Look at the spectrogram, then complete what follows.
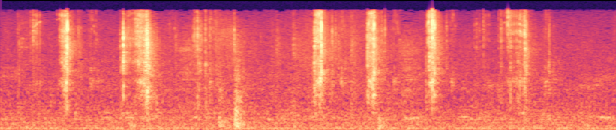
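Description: Scissors snipping through the thin black material of a floppy disk, cutting it into pieces: about eight separate sharp snips at uneven intervals.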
